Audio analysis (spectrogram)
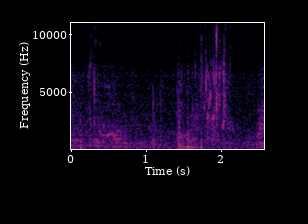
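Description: Water poured from a gallon jug into a rabbit's water dish, a few soft trickles and splashes in short bursts, faint and close, with no talking.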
